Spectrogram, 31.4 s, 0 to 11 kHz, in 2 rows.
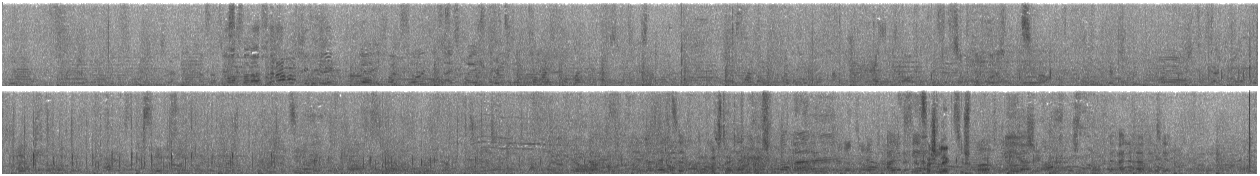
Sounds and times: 0.0s voices of people all around 31.3s
0.0s marching band passes over 31.3s

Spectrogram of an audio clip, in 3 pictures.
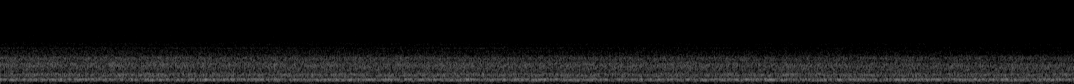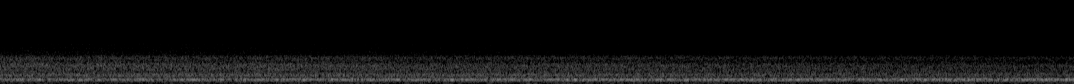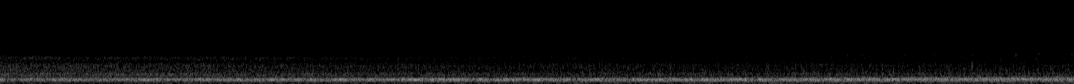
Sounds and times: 29.4s kettle from turning on to boiling 32.2s

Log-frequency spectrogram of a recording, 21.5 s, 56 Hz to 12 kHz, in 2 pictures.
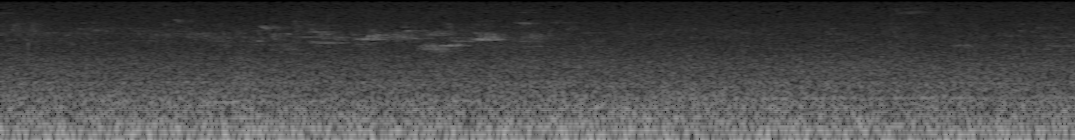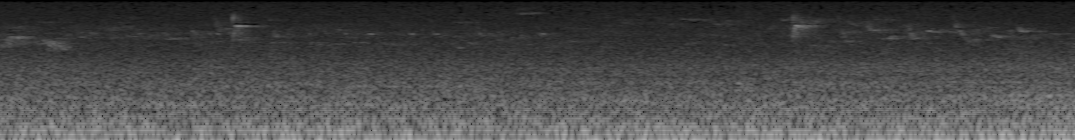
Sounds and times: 0.0s Birds are singing 21.5s
0.0s light traffic 21.5s

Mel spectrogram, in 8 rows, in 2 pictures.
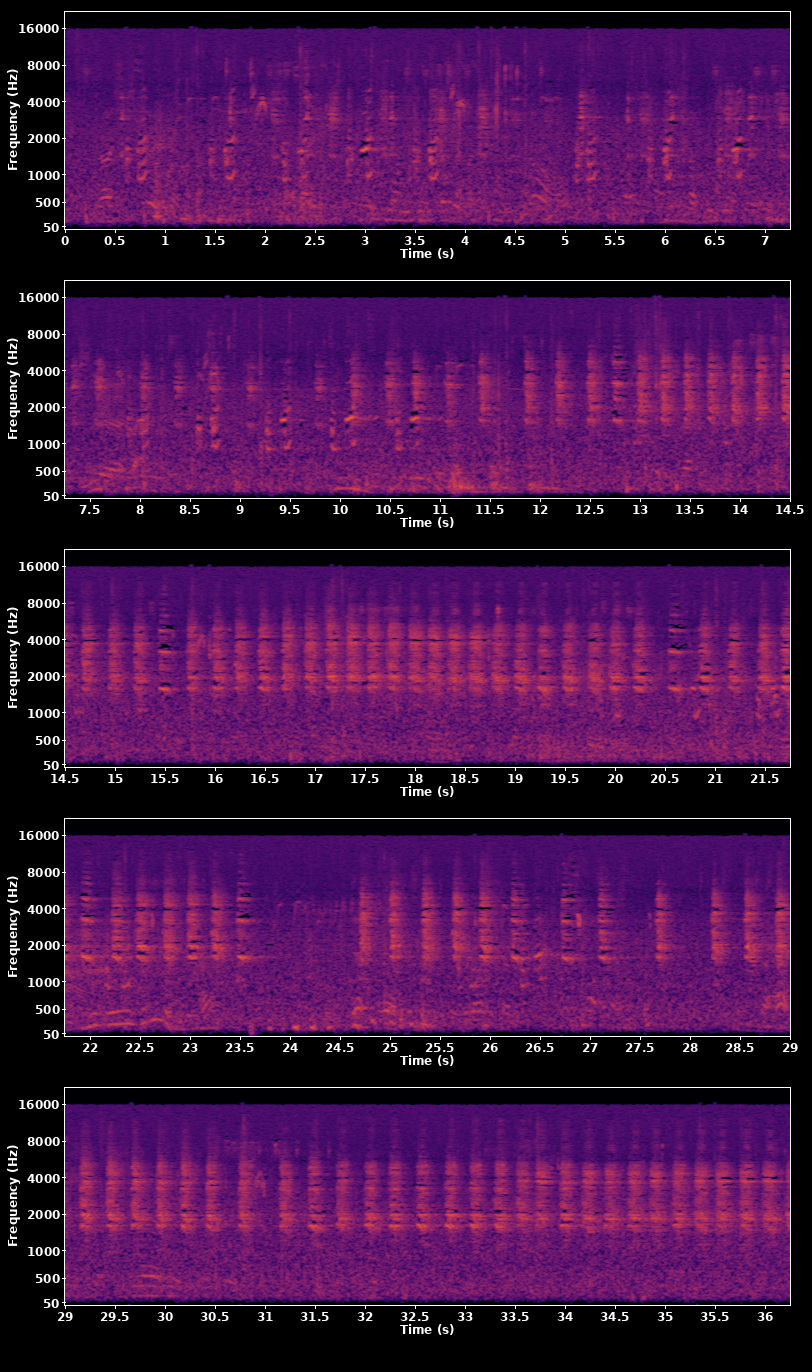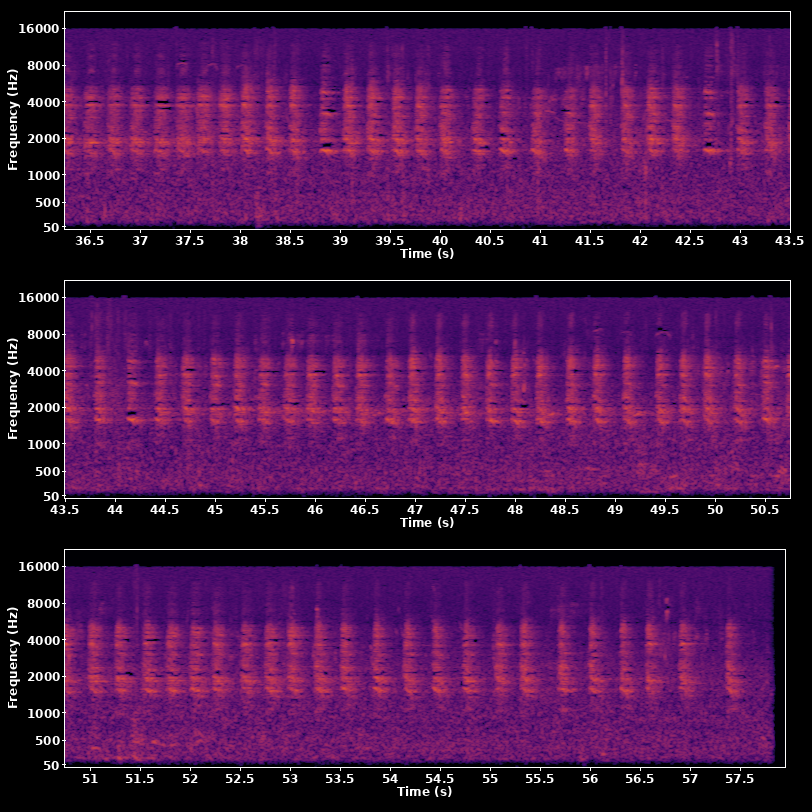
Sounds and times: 0.4s Guinea Fowl 57.7s

